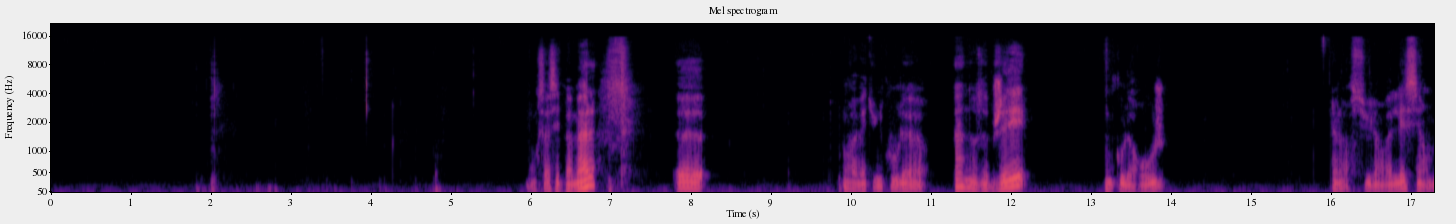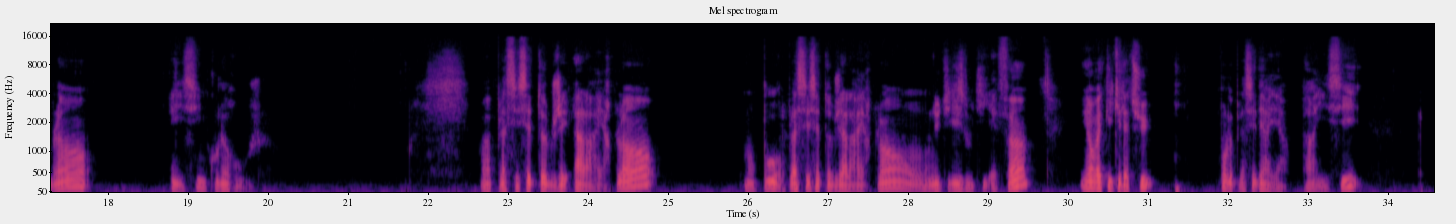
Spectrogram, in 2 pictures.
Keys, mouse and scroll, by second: 1.1 KP_Subtract, 1.9 middle click, 1.9-2.5 scroll up 1, 2.6 middle click, 2.6-3.5 scroll up 2, 3.1 middle click, 7.3 click, 9.0 shift+click, 10.3 shift+click, 12.0 click, 13.9 click, 14.6 click, 16.1 click, 17.2 click, 19.6 click, 20.2 click, 20.8 click, 22.7 click, 29.9 click, 31.1 click, 32.6 click, 33.4 ctrl+z.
